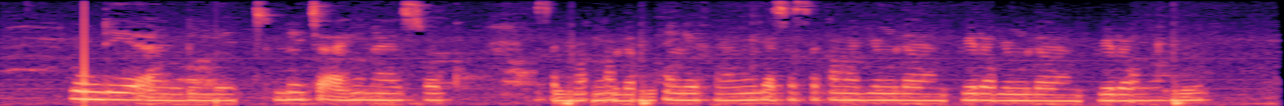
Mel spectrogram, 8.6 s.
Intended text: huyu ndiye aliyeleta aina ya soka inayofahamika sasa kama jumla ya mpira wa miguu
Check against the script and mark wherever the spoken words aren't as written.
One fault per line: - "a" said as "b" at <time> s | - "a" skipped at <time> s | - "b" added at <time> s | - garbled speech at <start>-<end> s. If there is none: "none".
- garbled speech at 3.6-4.4 s
- "jumla ya mpira" added at 6.6 s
